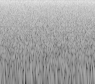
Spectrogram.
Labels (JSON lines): {"label": "ambient", "recorder": "HydroMoth"}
